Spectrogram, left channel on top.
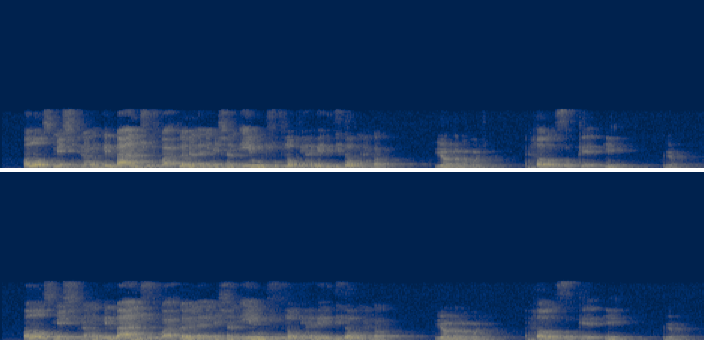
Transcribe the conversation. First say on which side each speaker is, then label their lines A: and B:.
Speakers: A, on the left; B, on the left.
A: خلاص ماشي احنا ممكن بقى نشوف أفلام الأنيميشن إيه ونشوف لو في حاجة جديدة ونحضرها
B: يلا انا موافق
A: خلاص أوكي
B: يلا.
